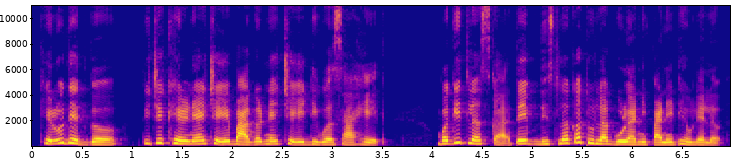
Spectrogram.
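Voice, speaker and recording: A woman's voice: mid-range voice, moderate pace, a little mellow, natural voice. A woman voicing an affectionate village headman who speaks fondly about his daughter.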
